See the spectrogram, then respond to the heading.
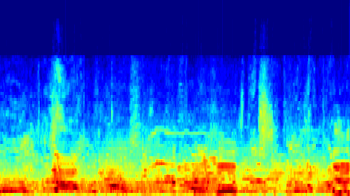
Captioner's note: crowd chatter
